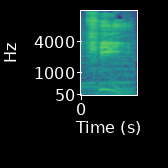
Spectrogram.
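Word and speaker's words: χ: Well, the X symbol according to the game is pronounced Kai, or Key, so it's known as the Keyblade.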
